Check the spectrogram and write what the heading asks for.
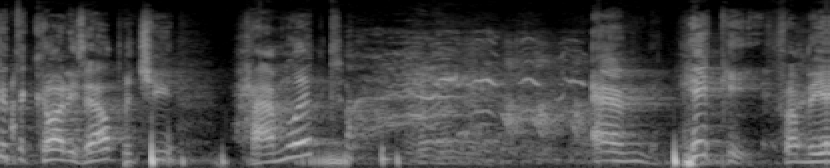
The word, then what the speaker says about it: Pacino: all, he said, Al Pacino. He pronounced my name right. That never happened. I went to a whole school, a public school, they never, Pacini, Pacuno, Pacani, that kind of thing.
